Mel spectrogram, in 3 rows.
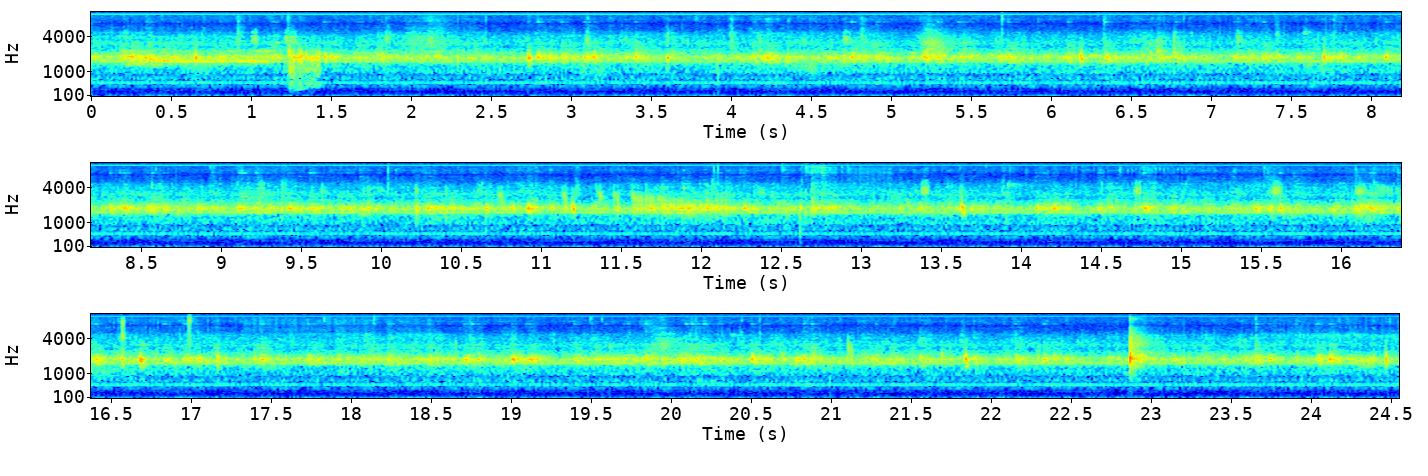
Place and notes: Gaarden-Ost, Kiel, Deutschland - Underwater Kiel Harbor, Germany
Kiel harbor, Germany, Underwater recording
Zoom H6 recorder, jrf D-series hydrophone
Some strange 10 kHz hiss but it's not the microphone because it only occurs on these harbor recordings.
29 October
